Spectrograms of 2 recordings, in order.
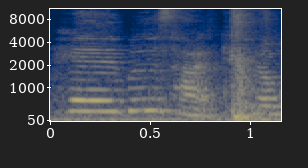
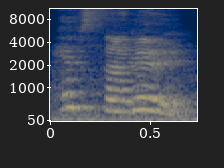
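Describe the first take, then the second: First: A short vowel separates the b and s sounds. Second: The b and s join with no vowel between. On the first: This is how the word was probably said long ago. "옛날에 아마 해브살이라고 읽었을 거야" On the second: This is how the word is said today.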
